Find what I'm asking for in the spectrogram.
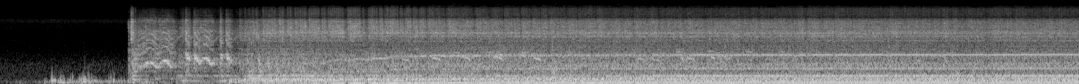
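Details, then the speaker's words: Hitachi excavator diesel cold start after sitting about three weeks: brief crank, catches and settles into a fast, steady high idle with an even beat, said to be common on Hitachis; expected smoke was minimal. "It idles high, where it starts really, well, they said it's common on Hitachis. I've never had a machine do it, so I'm sure she'll chug out a little smoke."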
